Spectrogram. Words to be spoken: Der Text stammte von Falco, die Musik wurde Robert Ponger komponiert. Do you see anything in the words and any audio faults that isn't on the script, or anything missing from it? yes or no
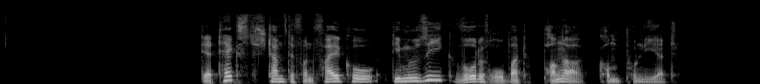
no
